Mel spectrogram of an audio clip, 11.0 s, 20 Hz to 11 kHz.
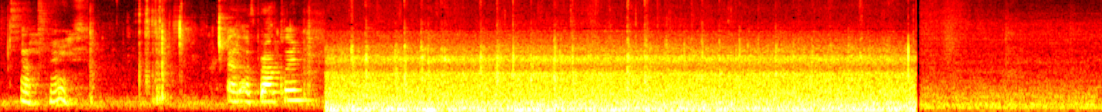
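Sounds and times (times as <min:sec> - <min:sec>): city street traffic rumble: 0:03.3 - 0:09.2.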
